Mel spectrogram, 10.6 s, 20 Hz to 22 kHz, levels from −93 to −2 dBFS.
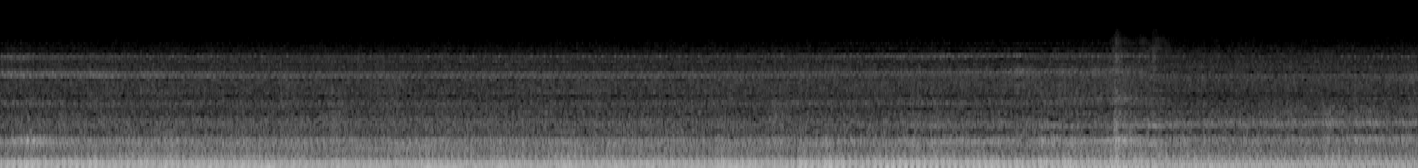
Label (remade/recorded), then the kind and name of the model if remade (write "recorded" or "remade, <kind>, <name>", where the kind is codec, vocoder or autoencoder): recorded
